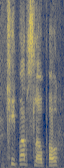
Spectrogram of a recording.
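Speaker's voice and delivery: high, slow taunting hero voice; cocky Sonic. Acted. Sonic taunting Chris as he speeds ahead, cocky and high. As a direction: tease him like a cocky hedgehog. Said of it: "Sonic said".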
